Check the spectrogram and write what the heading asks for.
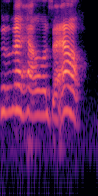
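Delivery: put-on little girl voice. Voicing an eight-year-old little girl asking who Al is: little girl voice. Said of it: "my little girl voice made me sound vaguely drunk".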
